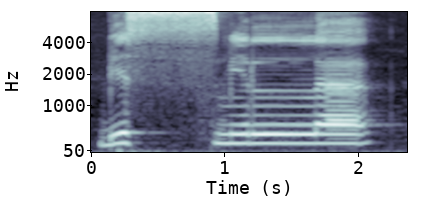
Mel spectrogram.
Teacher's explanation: Bismillah, milla, karena lamnya bertasydid, ya. Jadi temponya lam sukun sama sin sukun lebih panjang sin sukun. Karena sin sukun itu rokhawah, lam sukun itu bainiyah, ya.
